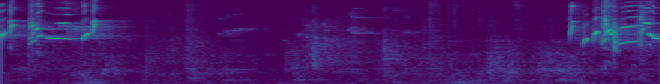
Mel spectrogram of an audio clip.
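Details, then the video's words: Short bursts of song from a caged European goldfinch and canary hybrid that arrived a few days earlier. Sharp varied chirps open the clip, then a quiet gap, then another lively twittering burst. "смотрим слушаем как поет гибрид"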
